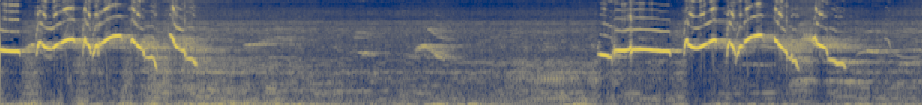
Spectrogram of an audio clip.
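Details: Oriental magpie-robin giving bright, swooping whistled phrases with quick rising flourishes. Two bursts are separated by a quieter pause holding a few soft notes, and a low background rumble runs throughout.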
